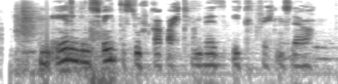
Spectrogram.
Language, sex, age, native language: Icelandic, male, 12, Polish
